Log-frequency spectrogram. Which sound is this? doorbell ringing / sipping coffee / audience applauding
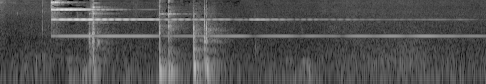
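doorbell ringing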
